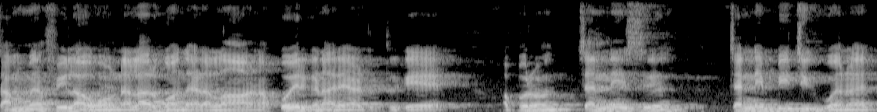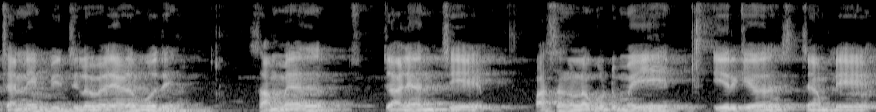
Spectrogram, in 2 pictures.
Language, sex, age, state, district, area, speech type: Tamil, male, 30-45, Tamil Nadu, Cuddalore, rural, spontaneous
